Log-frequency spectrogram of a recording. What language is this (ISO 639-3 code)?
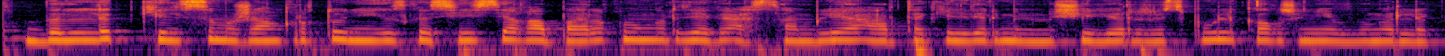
kaz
